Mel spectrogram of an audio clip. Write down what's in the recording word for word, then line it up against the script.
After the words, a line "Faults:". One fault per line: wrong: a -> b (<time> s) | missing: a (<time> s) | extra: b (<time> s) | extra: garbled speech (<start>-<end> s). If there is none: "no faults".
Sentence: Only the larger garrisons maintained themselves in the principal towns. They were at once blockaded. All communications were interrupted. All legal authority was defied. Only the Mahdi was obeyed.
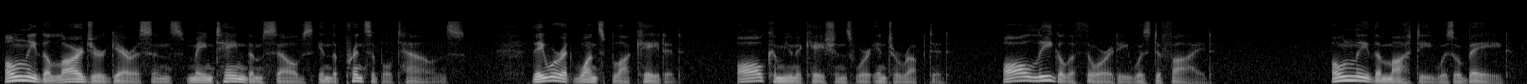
Only the larger garrisons maintained themselves in the principal towns. They were at once blockaded. All communications were interrupted. All legal authority was defied. Only the Mahdi was obeyed.
Faults:
no faults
